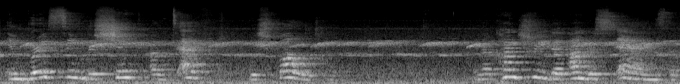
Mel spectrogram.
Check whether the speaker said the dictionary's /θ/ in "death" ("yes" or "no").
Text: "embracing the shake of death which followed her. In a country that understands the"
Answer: yes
